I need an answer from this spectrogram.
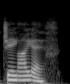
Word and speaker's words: GIF: possible legit pronunciations and since the creator said it is pronounced as jif i choose to say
